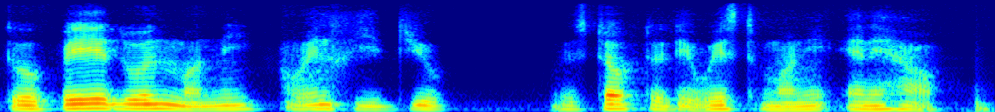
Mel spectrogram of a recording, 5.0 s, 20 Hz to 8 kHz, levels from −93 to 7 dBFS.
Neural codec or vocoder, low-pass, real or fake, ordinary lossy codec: codec, 24 kHz, 0.5 kbps, DualCodec; 7.2 kHz; fake; none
